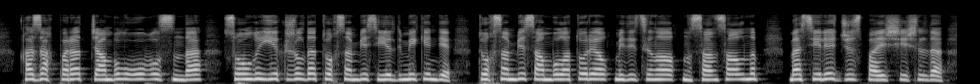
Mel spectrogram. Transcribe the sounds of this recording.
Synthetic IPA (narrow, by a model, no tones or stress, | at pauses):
qʰɑzɑq̚pɑɾɑt̪ʒ̥ɑmbəlˠwo̞bəlˠəsənd̪ɑso̞ɴʁəje̞kʲɪʒəlˠd̪ɑt̪ʰo̞qsɑnbe̞sje̞ld̪ɪme̞kʲe̞nd̪e̞t̪ʰo̞qsɑnbe̞sɑmbulˠat̪o̞ɾijɑlˠəqmʲe̞d̪ijt̪sɨjnɑlˠəqnəsɑnsɑlˠənəp̚mæse̞le̞ʒʏzpʰɑjəzʃe̞ʃɪld̪ɪ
